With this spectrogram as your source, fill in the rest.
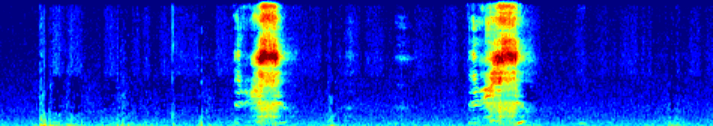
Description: I'm trying to fufill this request to annonce my sneeze, well I tried anyway,and they were so wet!!!!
